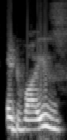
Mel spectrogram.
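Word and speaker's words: advise: जहां पर सी है वहां पे हमको एडवाइस लेकर आना है एंड जहां पर एस है वहां पे हमको जेड का साउंड लेकर आना है. एडवाइज, एडवाइज.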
